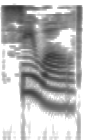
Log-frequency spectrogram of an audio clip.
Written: sewald

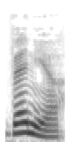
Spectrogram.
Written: venya

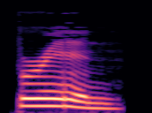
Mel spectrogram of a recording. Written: brin

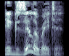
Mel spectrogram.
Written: exhilarated

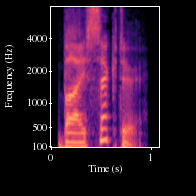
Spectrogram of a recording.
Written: bisector

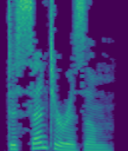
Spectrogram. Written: dissenterism

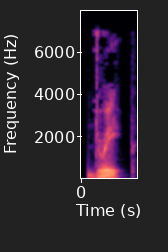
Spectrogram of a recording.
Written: drape

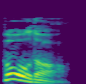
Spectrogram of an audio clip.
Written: holdall

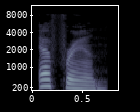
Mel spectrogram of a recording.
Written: efran

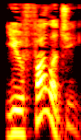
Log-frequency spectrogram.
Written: ufology

